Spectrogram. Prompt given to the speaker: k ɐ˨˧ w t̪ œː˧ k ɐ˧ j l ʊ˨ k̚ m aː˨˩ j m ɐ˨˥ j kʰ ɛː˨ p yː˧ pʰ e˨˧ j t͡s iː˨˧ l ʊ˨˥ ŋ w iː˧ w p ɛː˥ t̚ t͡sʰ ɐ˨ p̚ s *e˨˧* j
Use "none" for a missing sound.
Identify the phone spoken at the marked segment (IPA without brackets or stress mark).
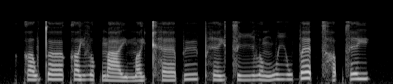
e˥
